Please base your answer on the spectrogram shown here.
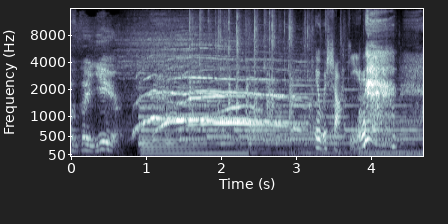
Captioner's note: cheers and applause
